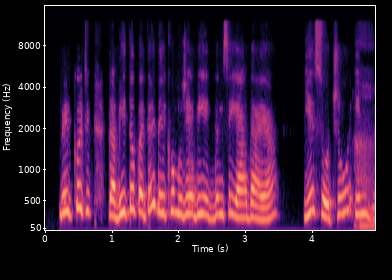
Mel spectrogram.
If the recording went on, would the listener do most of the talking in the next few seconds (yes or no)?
no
